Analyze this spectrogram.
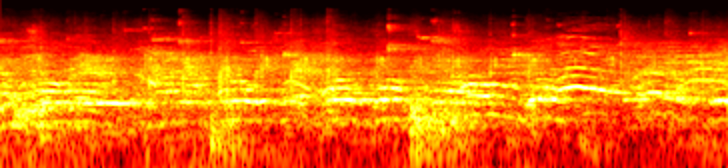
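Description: Sneakers squeak sharply on a hard court floor in a large echoing gym.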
